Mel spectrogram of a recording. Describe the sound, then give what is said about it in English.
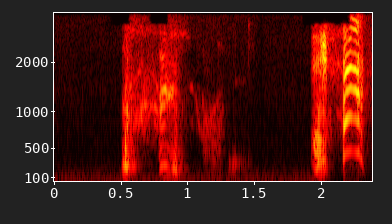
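A person coughs several times: two rough coughs with a softer trailing one, a short pause, then two more harsh coughs in quick succession, moderately loud. “Who was that coughed?”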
